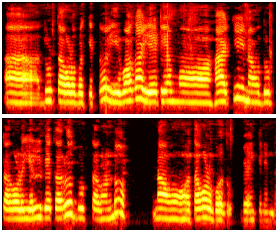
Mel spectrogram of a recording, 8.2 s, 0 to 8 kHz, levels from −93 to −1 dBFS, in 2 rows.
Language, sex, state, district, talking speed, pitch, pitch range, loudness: Kannada, female, Karnataka, Shimoga, 145 wpm, 220 Hz, 210-235 Hz, -17 LUFS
